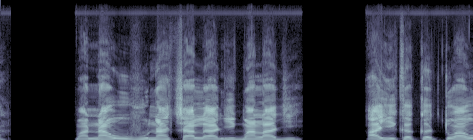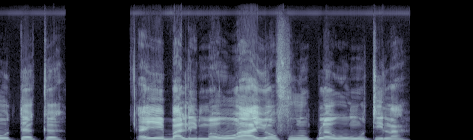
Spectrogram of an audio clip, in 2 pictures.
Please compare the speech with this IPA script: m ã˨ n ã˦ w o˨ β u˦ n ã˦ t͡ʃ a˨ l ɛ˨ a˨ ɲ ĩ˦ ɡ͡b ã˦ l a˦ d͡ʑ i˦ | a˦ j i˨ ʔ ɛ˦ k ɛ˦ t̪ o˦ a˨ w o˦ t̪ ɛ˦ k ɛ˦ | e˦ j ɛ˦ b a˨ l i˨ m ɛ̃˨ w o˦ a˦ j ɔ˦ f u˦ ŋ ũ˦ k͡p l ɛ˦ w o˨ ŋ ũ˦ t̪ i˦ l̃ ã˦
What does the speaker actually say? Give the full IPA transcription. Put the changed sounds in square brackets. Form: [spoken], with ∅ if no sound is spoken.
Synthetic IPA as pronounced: m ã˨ n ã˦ w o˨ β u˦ n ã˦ t͡ʃ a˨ l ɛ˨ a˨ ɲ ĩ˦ ɡ͡b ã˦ l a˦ d͡ʑ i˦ | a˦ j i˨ [k] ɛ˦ k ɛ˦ t̪ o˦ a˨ w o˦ t̪ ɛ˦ k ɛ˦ | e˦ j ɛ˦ b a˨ l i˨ m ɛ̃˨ w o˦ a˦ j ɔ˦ f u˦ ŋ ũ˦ k͡p l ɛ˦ w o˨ ŋ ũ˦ t̪ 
